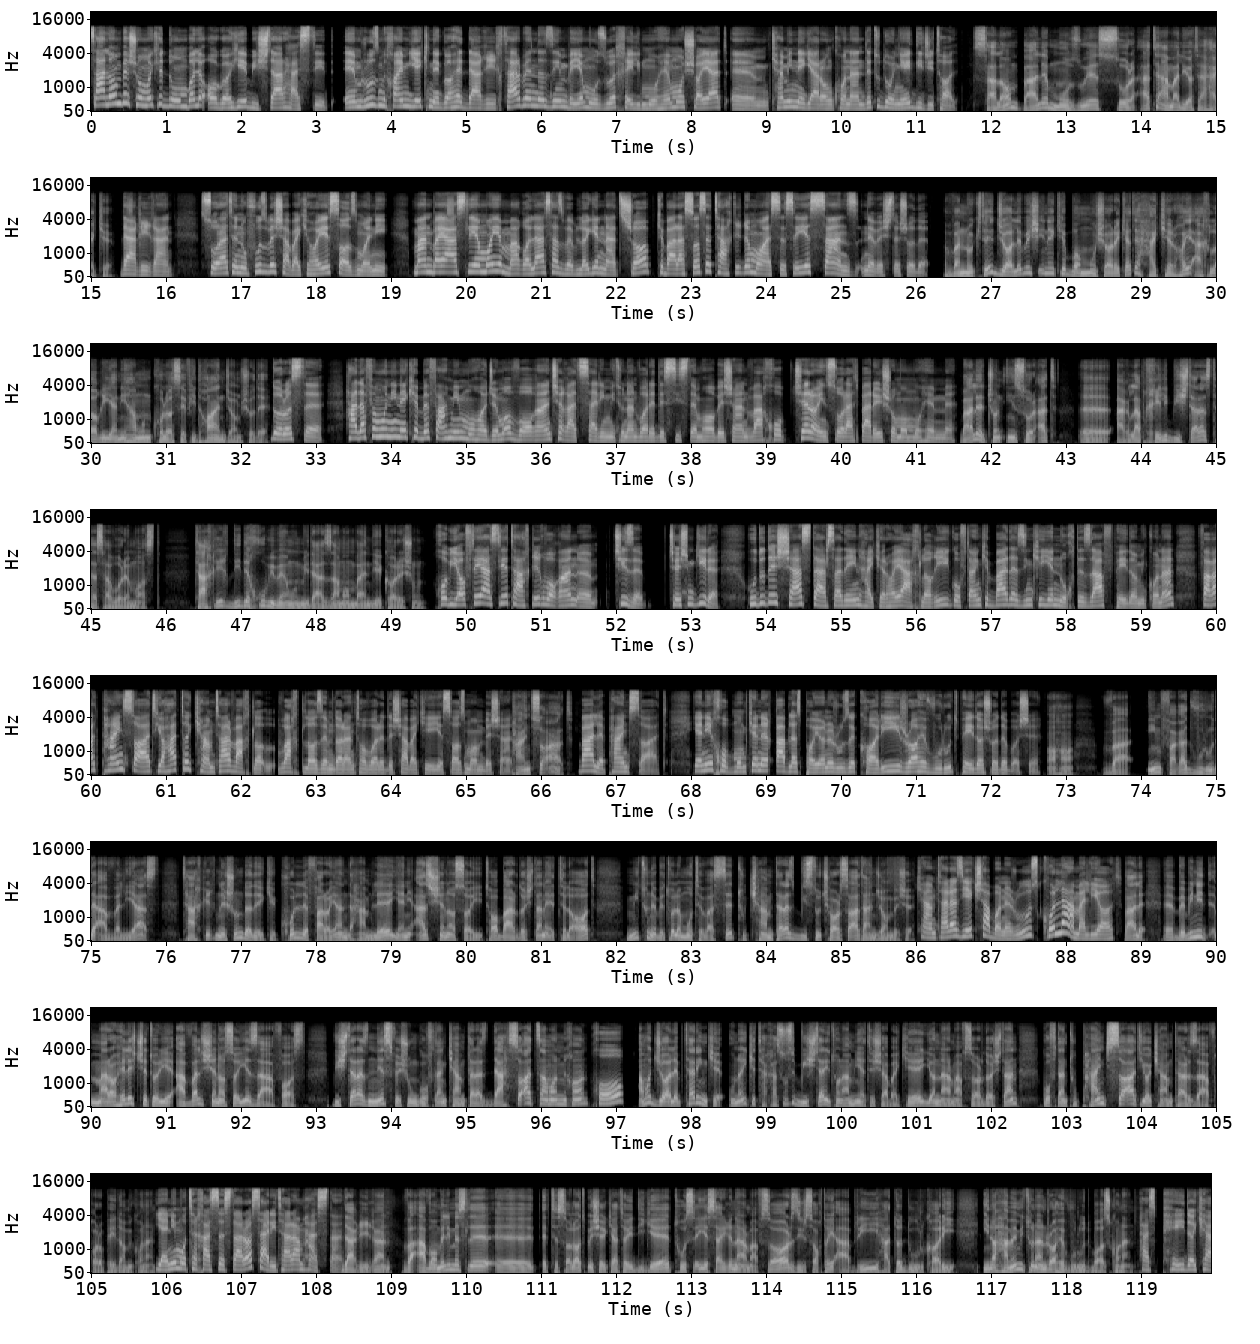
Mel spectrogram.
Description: نسخه صوتی مقاله زیر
